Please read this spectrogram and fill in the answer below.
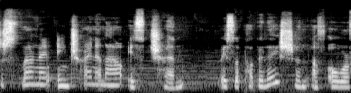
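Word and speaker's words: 陈: And the character Chen follows the second tone, so it is pronounced as Chi, N, Chen.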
